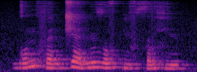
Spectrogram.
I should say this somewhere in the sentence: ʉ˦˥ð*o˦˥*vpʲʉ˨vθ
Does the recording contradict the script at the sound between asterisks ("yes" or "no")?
yes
